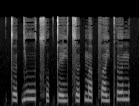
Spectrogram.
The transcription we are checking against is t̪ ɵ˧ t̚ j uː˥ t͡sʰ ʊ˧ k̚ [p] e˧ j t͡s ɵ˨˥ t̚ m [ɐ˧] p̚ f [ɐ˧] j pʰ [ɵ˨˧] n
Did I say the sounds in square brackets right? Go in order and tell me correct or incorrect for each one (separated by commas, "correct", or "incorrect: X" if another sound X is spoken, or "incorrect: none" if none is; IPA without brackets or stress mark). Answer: incorrect: t̪, correct, correct, incorrect: ɵ˥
